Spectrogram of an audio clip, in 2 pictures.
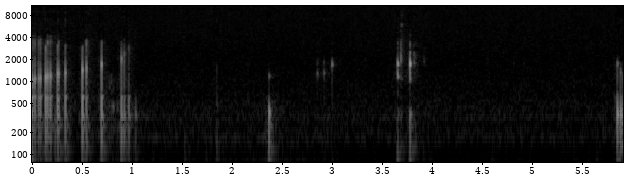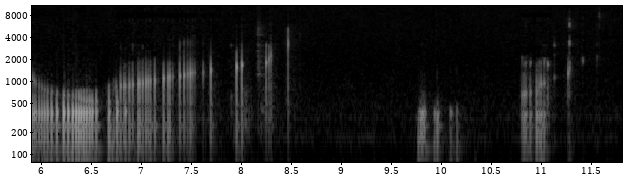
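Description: Irregular gurgles and a longer rising growl between quiet gaps; ordinary stomach growling.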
